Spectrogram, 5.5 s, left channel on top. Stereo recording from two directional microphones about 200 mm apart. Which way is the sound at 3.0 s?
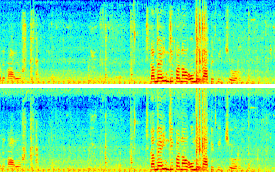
15° right (ahead or behind).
